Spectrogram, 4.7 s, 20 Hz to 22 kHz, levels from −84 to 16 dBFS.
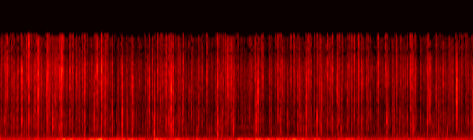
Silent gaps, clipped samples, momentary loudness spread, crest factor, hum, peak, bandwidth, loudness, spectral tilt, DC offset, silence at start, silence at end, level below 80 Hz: none; under 0.1%; 6 LU; 22 dB; none; -12 dBFS; 17 kHz; -42 LUFS; -2.5 dB/octave; under 0.1%; 0 s; 0 s; -38 dBFS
